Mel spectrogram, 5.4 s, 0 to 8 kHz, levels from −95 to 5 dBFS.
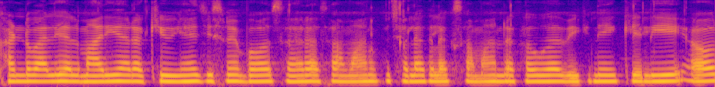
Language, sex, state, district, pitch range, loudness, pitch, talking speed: Hindi, female, Maharashtra, Washim, 210-215 Hz, -12 LUFS, 210 Hz, 225 wpm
